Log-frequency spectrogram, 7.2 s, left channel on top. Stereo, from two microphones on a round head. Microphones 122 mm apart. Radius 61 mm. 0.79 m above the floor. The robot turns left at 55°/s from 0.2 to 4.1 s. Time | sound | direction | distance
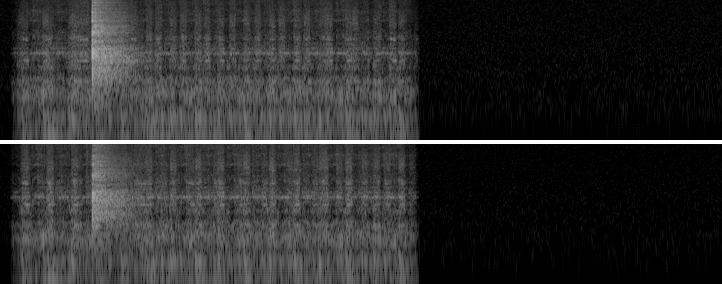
0.9 | a clap | 45° left (ahead or behind) | 3.5 m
